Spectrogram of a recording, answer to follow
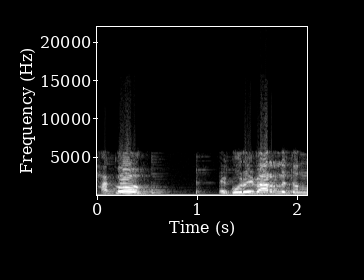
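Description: A man speaking in Bengali, with a pause and a brief click about a second in.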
